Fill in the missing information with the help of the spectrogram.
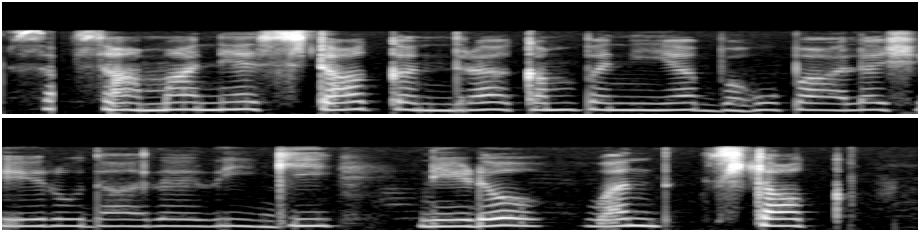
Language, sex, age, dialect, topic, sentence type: Kannada, female, 18-24, Dharwad Kannada, banking, statement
